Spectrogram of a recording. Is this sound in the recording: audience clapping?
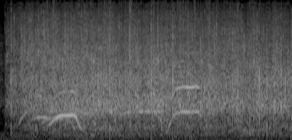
yes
